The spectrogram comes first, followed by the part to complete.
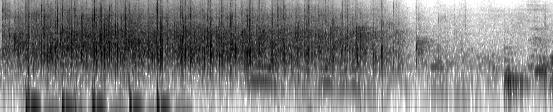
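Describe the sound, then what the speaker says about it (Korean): Applause at a regional youth jobs forum, crisp and dense clapping from a seated audience that tapers off around five seconds, leaving scattered claps and a brief voice afterward. "우선 이 두 분께 뜨거운 박수 한번 부탁드립니다."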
